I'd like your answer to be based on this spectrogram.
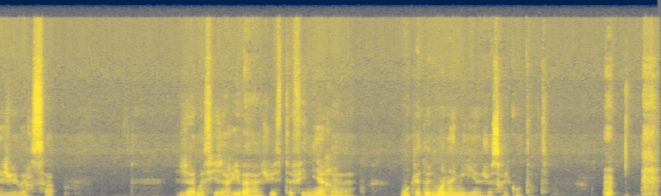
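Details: Woman whose vocal cords were damaged by a serious health problem; voice deeper than before, at times little voice, unable to speak loudly; dysphonia from vocal fold damage.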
